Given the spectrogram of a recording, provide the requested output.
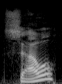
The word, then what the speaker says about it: Sowell: Abigail and John Mark is it Sal that I say it right right now so and the Sal family band and you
